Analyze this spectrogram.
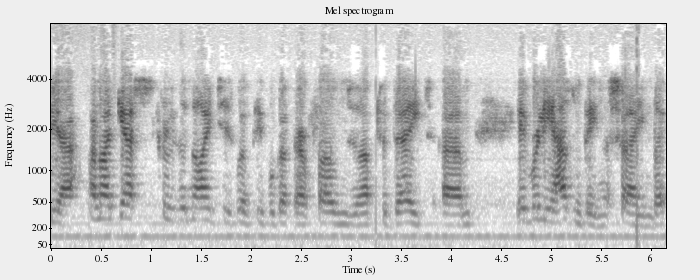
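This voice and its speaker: In a West Country accent, a man speaks at a moderate pace with a bright, sharp tone and monotone, flat intonation. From west of England, Welsh borders. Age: 60s. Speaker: rock drummer. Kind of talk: interview.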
